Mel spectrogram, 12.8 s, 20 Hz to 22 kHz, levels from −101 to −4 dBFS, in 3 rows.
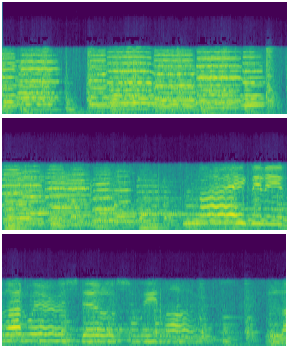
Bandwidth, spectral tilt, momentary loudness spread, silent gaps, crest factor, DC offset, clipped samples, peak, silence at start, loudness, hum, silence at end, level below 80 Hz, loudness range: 4.5 kHz; -7.5 dB/octave; 14 LU; none; 14 dB; under 0.1%; under 0.1%; -2 dBFS; 0 s; -14 LUFS; none; 0 s; -42 dBFS; 7 LU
